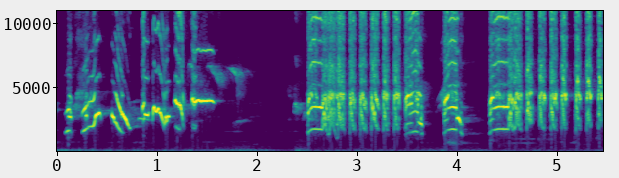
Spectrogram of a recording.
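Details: Oriental magpie-robin (kacer) singing harsh, coarse fill-in phrases, used to provoke rival birds before contests: a burst of rapid buzzy rising-falling notes, a pause, then fast runs of sharp chattering strokes repeated several times a second.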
